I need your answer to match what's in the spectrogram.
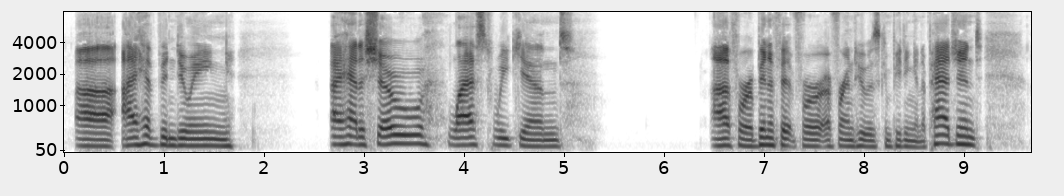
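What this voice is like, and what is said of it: Tired, exhausted-sounding voice. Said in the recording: “if you can hear it in my voice, I'm exhausted.”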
